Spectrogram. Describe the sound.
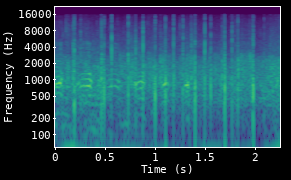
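An audience applauds steadily, a dense wash of many hands clapping with sharp individual claps standing out, fairly loud throughout, with faint voices mixed in.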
